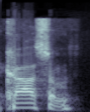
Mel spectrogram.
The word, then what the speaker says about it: Kasim: So, uh, Cassim, am I pronouncing it right? Castim. It's like awesome with a K. Kasum. Kasum.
